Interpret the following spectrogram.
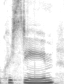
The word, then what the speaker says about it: Kristen: So, Christine, if you're going to read my name, it's spelled like Kristen, but I say there's an imaginary e, so it's Christine.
